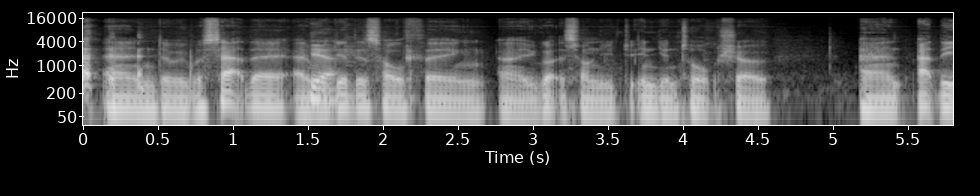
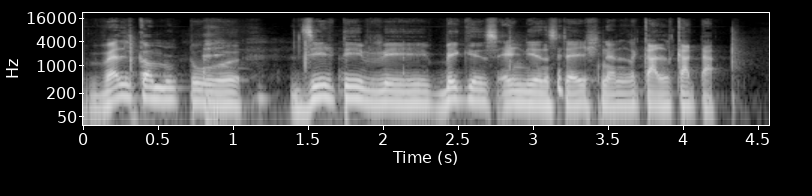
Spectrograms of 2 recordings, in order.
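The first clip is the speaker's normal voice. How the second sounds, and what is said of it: Put-on Indian accent character voice. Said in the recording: “I was in the character of this Indian toy”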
